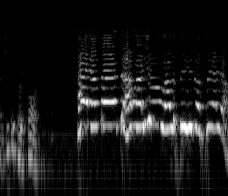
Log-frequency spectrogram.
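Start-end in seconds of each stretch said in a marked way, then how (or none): 1.5-3.3 loud, slow, high-pitched shout as if across distance. Acting out mom calling an aunt in Australia on the phone, shouting. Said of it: "Mom, why are you shouting?".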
